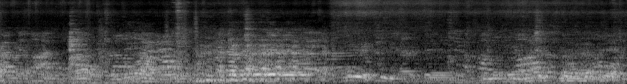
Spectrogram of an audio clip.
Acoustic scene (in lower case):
crowded indoor space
